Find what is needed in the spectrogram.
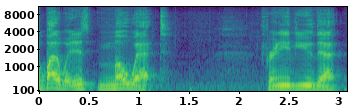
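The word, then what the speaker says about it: Moët: dots umlat means you don't pronounce it Moe I'm just making fun of people that said Moet where I worked once and then one day I found out they were the people that was pronouncing it right it's kind of like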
